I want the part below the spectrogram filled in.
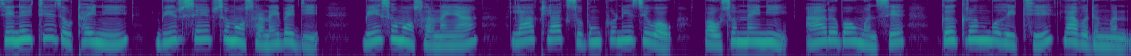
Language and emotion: Bodo, neutral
